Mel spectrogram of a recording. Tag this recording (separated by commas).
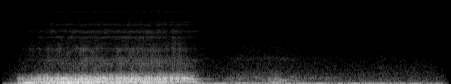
Breathing, Respiratory sounds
